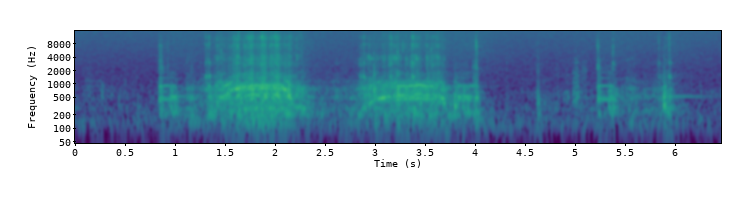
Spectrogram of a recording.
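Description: Electronic sewing machine stitching a seam through layered quilt fabric in two short runs, the motor speeding up and slowing down each time, with a pause between.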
